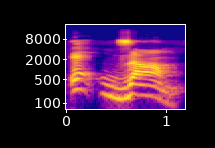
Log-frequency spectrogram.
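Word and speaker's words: exam: ఏ వచ్చింది కాబట్టి ఇప్పుడు ఇది ఎలా ఆర్టికులర్ చేయాలి ఎగ్జామ్ ఎగ్జామ్ అంటే ఎక్స్ నుంచి ఈ అనే సిలబుల్ ఏమైపోయింది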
